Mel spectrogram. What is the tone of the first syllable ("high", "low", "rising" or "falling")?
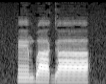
high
